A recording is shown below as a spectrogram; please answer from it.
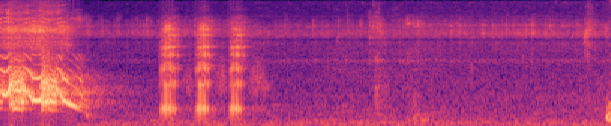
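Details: Female Irish Terrier pup Murphy, four months old, scared by a pink rubbery snorting pig toy; one brief high whining yelp, then three quick snorts from the pig and quiet afterwards.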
